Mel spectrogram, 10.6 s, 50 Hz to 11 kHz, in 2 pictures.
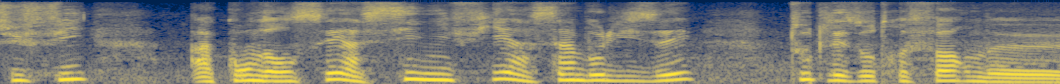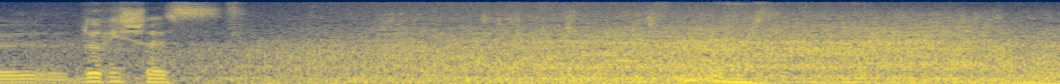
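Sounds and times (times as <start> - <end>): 
speech: 0.0 - 6.8
street traffic rumbling: 0.0 - 10.5
car driving past with engine pitch dropping: 6.5 - 10.5.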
